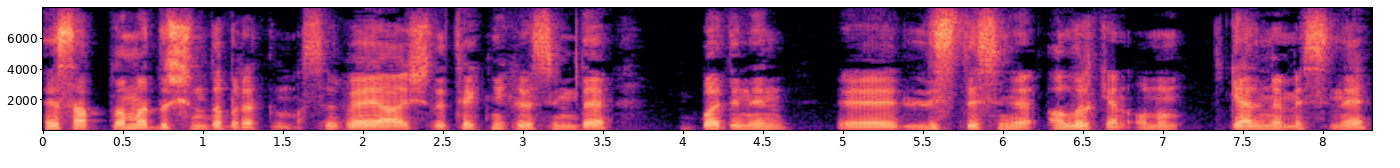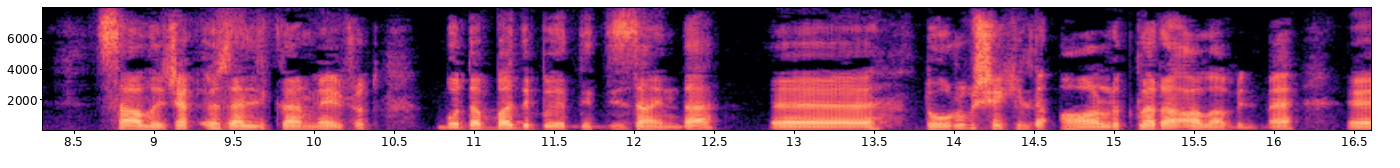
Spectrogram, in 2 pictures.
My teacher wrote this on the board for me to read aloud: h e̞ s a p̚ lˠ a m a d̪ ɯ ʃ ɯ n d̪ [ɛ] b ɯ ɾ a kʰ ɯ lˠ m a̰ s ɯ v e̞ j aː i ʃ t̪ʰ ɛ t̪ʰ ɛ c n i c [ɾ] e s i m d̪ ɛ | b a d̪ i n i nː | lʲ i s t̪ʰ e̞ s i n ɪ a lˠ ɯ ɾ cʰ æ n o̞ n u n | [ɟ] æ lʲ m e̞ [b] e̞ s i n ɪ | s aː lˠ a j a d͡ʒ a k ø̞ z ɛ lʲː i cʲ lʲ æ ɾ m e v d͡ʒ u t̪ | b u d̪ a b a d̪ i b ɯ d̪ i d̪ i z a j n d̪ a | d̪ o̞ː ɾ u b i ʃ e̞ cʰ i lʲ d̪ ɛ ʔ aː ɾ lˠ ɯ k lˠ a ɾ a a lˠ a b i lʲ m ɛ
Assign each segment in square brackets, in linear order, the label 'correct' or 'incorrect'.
incorrect: a, correct, correct, incorrect: m

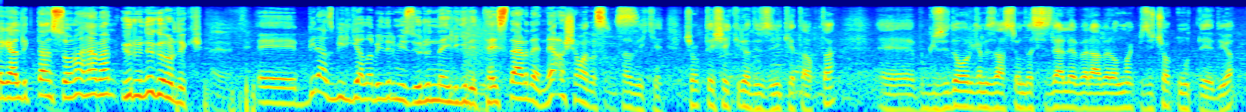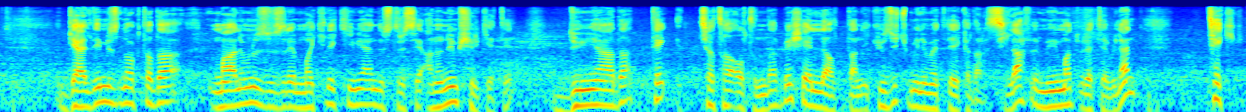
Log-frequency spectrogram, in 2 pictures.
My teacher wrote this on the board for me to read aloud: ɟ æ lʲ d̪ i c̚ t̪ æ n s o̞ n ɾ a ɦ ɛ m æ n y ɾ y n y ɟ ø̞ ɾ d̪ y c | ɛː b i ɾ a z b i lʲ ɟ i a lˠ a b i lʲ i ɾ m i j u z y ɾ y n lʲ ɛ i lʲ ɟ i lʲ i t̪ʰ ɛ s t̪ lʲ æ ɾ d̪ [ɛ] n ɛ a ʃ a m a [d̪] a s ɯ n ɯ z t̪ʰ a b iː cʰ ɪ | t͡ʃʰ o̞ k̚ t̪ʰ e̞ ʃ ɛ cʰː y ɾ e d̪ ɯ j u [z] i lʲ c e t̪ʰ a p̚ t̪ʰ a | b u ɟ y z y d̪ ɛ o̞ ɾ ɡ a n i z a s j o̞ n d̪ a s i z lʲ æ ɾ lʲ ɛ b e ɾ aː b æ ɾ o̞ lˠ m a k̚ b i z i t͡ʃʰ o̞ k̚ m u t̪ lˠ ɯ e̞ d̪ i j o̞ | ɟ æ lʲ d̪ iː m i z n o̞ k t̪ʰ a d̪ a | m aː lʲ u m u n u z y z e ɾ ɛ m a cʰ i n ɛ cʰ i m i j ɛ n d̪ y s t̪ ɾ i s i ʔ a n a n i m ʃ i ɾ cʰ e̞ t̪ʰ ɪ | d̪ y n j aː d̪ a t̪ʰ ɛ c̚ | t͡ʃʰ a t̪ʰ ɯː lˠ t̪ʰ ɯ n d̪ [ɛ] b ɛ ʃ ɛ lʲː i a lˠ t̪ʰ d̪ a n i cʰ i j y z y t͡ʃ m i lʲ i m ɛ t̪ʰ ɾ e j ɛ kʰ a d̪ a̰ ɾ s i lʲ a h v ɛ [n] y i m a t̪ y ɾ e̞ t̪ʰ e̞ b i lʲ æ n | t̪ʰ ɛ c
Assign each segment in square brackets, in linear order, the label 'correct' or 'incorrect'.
correct, correct, correct, incorrect: a, incorrect: m

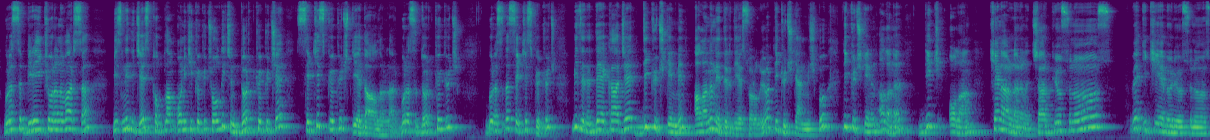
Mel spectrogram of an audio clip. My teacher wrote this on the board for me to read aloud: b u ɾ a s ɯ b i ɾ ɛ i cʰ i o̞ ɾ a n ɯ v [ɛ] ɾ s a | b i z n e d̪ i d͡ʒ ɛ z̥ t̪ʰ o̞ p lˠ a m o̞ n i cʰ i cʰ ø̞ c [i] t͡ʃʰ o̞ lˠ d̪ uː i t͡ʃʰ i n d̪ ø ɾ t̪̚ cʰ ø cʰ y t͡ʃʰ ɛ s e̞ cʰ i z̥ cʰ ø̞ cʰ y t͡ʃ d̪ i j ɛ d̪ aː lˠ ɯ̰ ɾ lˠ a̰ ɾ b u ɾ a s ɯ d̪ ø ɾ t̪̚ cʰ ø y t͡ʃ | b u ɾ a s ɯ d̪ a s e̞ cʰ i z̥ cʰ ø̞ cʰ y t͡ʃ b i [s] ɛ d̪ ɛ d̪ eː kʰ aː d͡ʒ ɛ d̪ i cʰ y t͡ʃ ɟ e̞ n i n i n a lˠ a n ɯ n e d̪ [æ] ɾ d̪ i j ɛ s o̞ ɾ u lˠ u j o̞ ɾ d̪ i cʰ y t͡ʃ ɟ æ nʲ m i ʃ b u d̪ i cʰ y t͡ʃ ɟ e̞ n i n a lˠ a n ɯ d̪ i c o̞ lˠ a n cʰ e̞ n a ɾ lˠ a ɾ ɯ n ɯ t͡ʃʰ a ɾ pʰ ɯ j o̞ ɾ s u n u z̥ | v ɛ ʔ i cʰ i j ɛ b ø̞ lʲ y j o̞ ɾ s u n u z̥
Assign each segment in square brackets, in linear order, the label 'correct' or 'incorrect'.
incorrect: a, incorrect: y, incorrect: z, incorrect: i

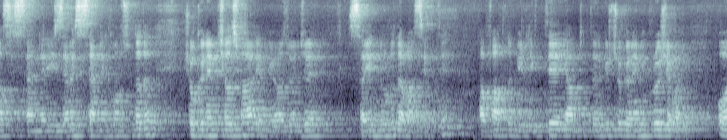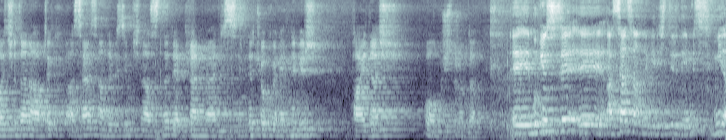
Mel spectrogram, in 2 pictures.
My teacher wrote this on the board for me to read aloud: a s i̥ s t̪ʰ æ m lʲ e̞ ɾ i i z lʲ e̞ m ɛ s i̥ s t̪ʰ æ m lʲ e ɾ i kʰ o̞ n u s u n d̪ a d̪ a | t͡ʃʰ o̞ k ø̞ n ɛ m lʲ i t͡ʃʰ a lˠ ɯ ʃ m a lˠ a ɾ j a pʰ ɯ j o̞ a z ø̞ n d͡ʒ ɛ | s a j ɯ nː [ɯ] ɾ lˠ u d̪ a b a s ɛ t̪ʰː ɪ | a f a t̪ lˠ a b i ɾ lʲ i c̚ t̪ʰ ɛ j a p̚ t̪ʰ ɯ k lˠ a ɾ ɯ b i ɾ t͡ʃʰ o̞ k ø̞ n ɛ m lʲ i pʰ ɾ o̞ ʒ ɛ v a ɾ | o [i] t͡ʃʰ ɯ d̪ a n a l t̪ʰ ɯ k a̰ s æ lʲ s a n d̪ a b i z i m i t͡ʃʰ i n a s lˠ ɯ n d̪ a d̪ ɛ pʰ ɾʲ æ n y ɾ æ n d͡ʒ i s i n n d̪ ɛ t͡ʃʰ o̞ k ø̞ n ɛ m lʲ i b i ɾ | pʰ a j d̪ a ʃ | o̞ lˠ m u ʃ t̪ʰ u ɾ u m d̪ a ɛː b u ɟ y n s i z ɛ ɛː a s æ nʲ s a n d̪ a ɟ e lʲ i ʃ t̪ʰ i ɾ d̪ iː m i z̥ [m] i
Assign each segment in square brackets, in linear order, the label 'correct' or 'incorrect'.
incorrect: u, incorrect: a, correct

